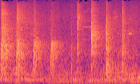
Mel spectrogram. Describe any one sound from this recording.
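A young woman speaks into a microphone over loudspeakers in a large hall.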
